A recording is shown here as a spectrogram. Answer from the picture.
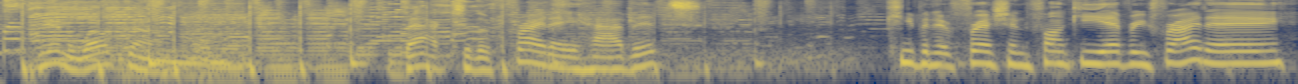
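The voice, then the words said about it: Polished radio announcer voice. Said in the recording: “you got the perfect radio voice.”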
